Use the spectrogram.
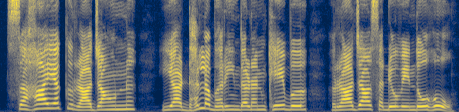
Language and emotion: Sindhi, neutral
